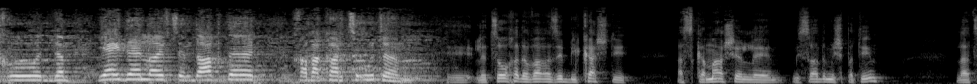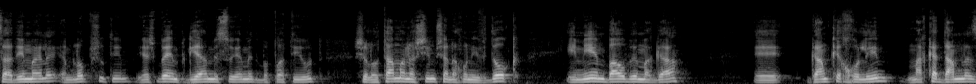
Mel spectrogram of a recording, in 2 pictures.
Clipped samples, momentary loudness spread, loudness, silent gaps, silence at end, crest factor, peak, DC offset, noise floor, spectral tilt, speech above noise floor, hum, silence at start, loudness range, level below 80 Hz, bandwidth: under 0.1%; 18 LU; -19 LUFS; none; 0 s; 20 dB; 0 dBFS; under 0.1%; -63 dBFS; -5 dB/octave; 44 dB; none; 0 s; 12 LU; -48 dBFS; 15.5 kHz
